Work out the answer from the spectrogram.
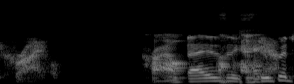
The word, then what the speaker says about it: Krile: It's funny, because her name is actually Krile.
